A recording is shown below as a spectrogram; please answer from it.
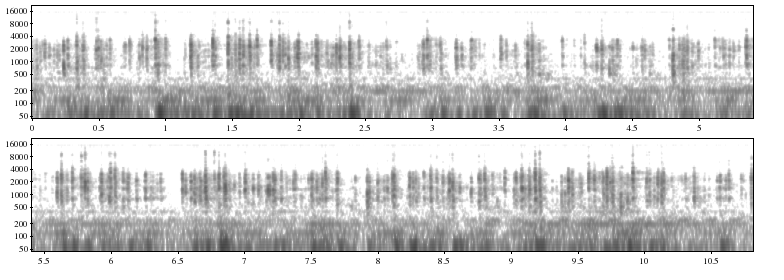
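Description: Fingertips type rapidly on the keys of a black plastic backlit computer keyboard. A dense, continuous stream of short, bright clicks and taps runs throughout, with a steady low hum underneath.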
